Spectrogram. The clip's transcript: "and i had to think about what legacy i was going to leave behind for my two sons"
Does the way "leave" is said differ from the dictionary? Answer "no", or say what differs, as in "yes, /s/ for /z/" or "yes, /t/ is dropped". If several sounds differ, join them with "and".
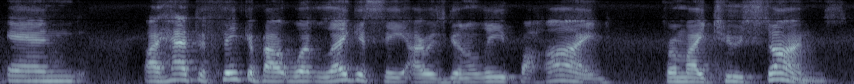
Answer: no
